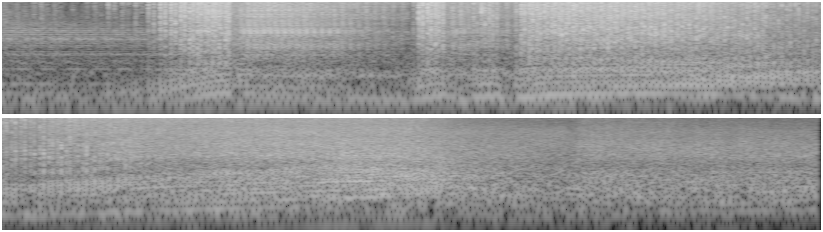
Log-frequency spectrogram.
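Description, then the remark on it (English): Motorcycle engines rev in the distance, a steady droning roar whose pitch swells and falls across several seconds, with no voices over it. “And it's right about that time, because you've been lingering here, that off in the distance you hear motorcycle engines revving in the distance.”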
